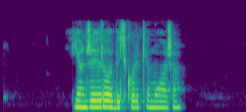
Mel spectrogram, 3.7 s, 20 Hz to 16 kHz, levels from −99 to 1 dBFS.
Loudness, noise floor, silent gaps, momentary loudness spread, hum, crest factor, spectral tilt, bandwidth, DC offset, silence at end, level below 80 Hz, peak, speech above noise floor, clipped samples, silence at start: -17 LUFS; -86 dBFS; none; 8 LU; none; 16 dB; -5 dB/octave; 8 kHz; under 0.1%; 1 s; -58 dBFS; -4 dBFS; 70 dB; under 0.1%; 1.05 s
